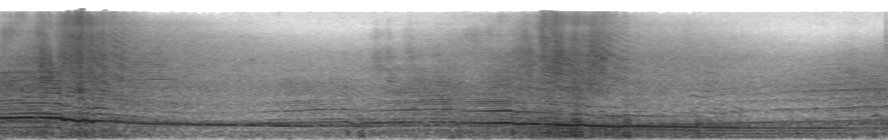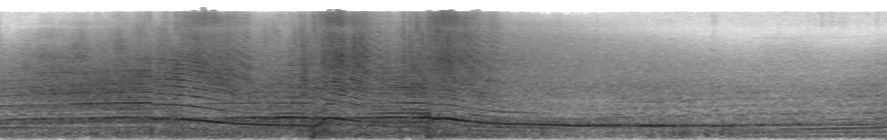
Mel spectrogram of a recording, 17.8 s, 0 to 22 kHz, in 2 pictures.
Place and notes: {"title": "Brands Hatch GP Circuit, West Kingsdown, Longfield, UK - WSB 1998 ... Superbikes ... Qual ...", "date": "1998-08-01 11:30:00", "description": "WSB 1998 ... Superbikes ... Qual (contd) ... one point stereo mic to minidisk ...", "latitude": "51.35", "longitude": "0.26", "altitude": "151", "timezone": "Europe/London"}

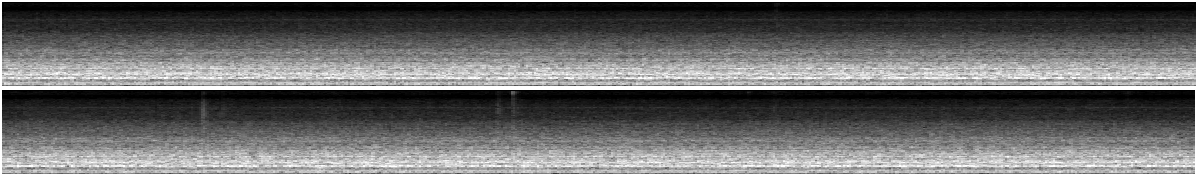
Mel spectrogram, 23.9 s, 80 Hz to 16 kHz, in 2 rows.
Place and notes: {"title": "University Hill, Boulder, CO, USA - Bathroom Cleaning", "date": "2013-01-28 12:30:00", "latitude": "40.01", "longitude": "-105.28", "altitude": "1674", "timezone": "America/Denver"}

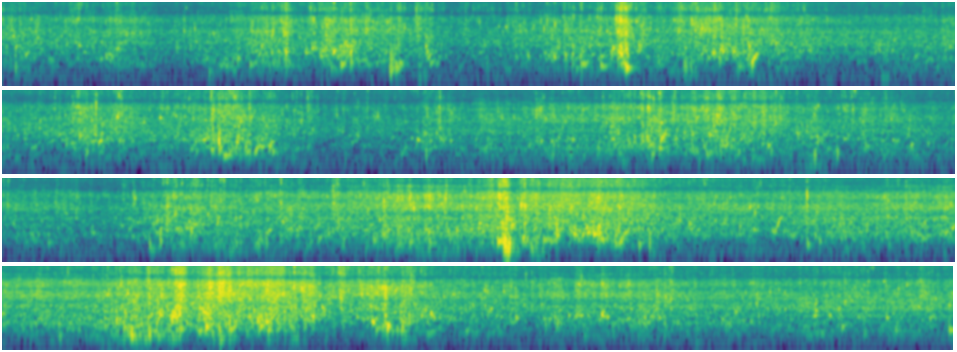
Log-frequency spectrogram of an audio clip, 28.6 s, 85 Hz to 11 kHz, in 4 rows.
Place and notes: {"title": "Cap de l'Horta, Alicante, Spain - (11 BI) Waves on rocks", "date": "2016-11-04 14:20:00", "description": "Binaural recording laying down on rocks at Cap de l'Horta.\nRecorded with Soundman OKM on Zoom H2n.", "latitude": "38.35", "longitude": "-0.40", "timezone": "Europe/Madrid"}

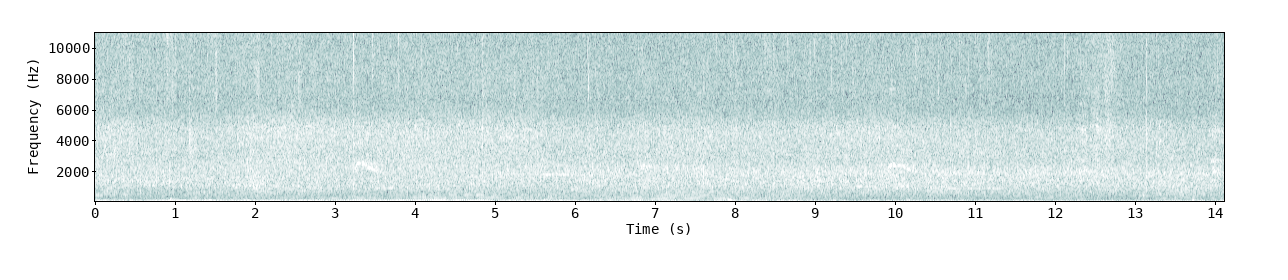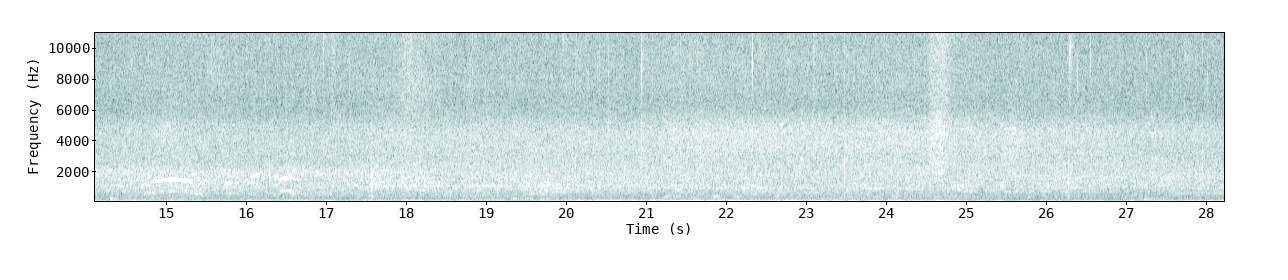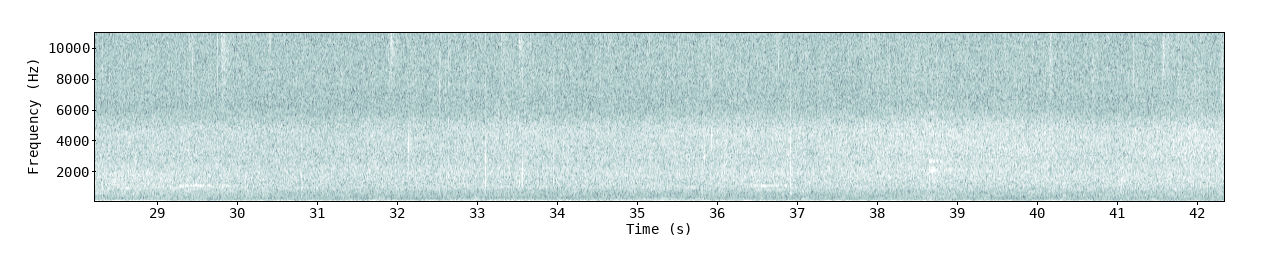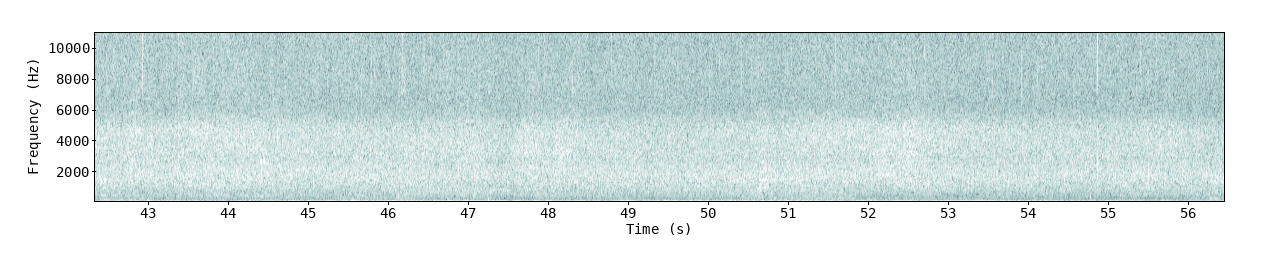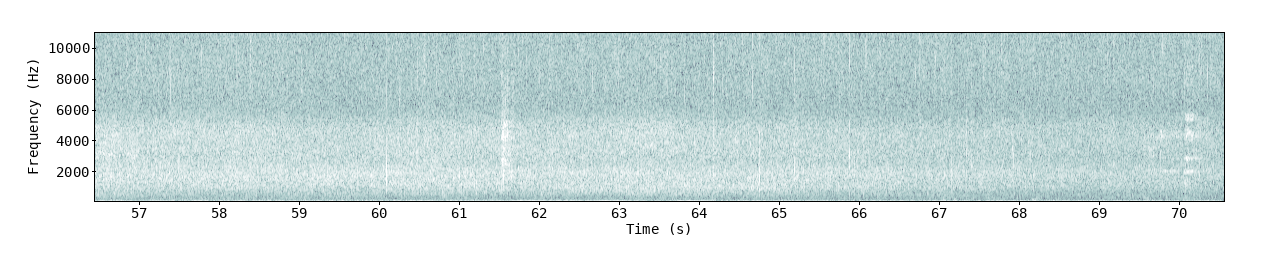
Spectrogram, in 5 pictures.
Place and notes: {"title": "berlin, schwarzer kanal, people - berlin, schwarzer kanal, rain, people", "date": "2011-08-04 16:10:00", "description": "rain, dogs people, binaural recording", "latitude": "52.48", "longitude": "13.46", "altitude": "34", "timezone": "Europe/Berlin"}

